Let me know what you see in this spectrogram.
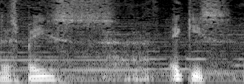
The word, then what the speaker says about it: SpaceX: Ay, el Space X, X, eh, ¿cómo se dice esto? – SpaceX, SpaceX.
